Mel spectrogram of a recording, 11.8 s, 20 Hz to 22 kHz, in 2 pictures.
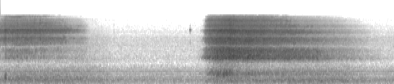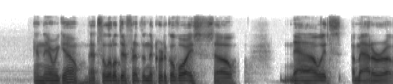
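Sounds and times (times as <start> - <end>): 
deep breath drawn in and let out: 0.0 - 1.4, 3.0 - 5.8, 9.6 - 10.1
speech: 6.4 - 9.5, 10.1 - 11.8.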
